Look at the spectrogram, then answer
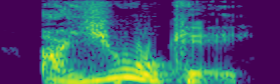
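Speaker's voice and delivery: eager, worked-up excitement. Retelling how a man greeted him at the park: imitating an excited man. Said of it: "he's excited".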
